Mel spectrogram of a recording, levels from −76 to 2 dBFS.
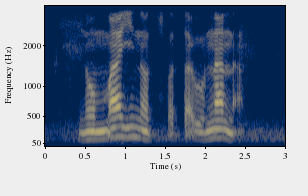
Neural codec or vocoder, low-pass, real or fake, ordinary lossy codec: codec, 16 kHz in and 24 kHz out, 1 kbps, XY-Tokenizer; 3.6 kHz; fake; AAC, 32 kbps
